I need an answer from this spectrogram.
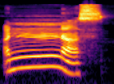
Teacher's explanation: பெற்றிருக்கிறதுனால இதை நம்ம வல்லினமாக ஓதணும் அன்னாஸ் இங்க நூன் சத்து பெற்று வந்திருக்கு சத்து பெற்ற நூனை அழுத்தி உன்னா செய்து நம்ம ஓதணும்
